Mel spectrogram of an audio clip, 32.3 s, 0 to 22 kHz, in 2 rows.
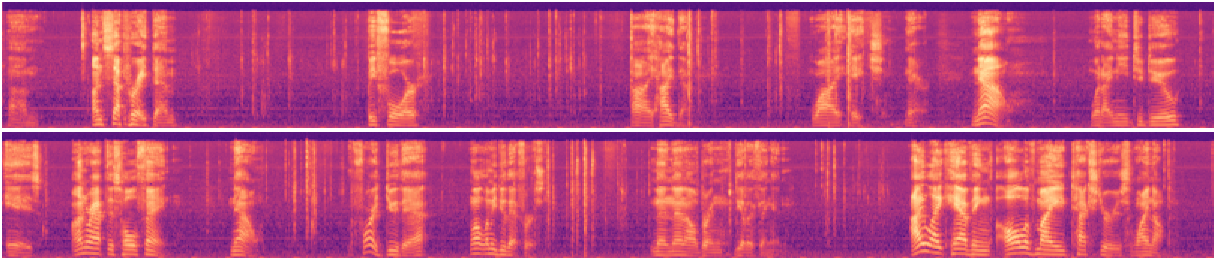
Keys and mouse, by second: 0.8 middle click, 3.3 alt+h, 4.3 a, 5.8-7.5 typing, 9.1 l, 9.5 middle click, 10.1 l, 10.9 y, 11.2 h, 13.9-15.2 middle drag, 20.1 KP_1, 22.7 a, 23.6 u, 23.8 u, 25.8 g, 31.4-32.3 drag.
